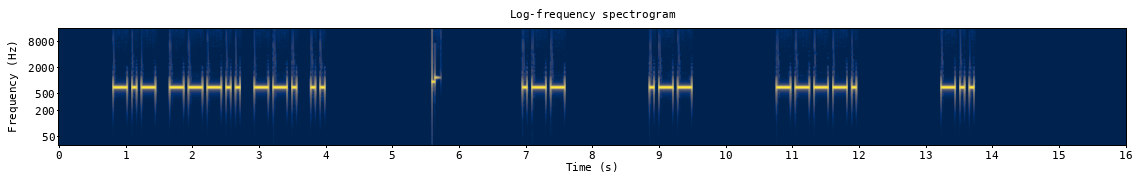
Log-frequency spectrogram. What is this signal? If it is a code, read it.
Morse code, heard as a keyed tone, about 17 wpm, spaced as for 9 wpm, 700 Hz. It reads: K8GI WW9D
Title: USA Call Signs - 4 Characters - 6x Character Spacing - 17wpm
